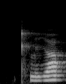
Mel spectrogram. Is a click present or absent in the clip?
absent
